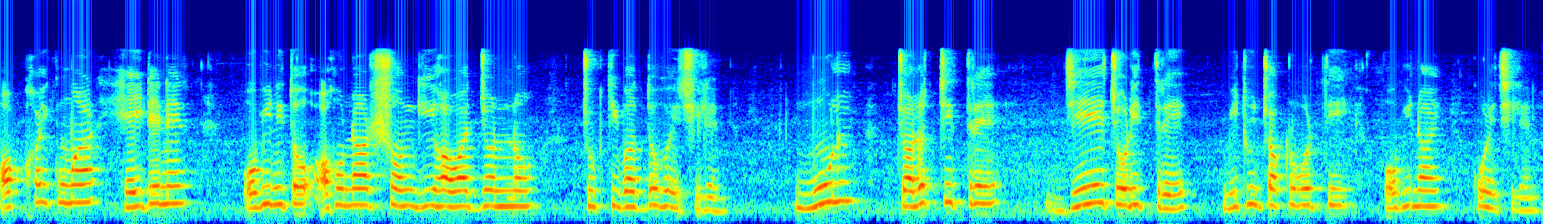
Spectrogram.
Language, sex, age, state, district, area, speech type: Bengali, female, 45-60, West Bengal, Howrah, urban, read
